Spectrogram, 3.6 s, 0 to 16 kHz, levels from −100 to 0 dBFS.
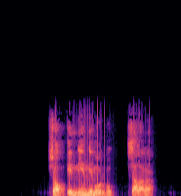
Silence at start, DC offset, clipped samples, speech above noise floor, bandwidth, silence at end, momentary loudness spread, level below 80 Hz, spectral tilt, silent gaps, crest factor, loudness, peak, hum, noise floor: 1 s; under 0.1%; under 0.1%; over 73 dB; 7.6 kHz; 0.55 s; 12 LU; -46 dBFS; -6.5 dB/octave; none; 18 dB; -18 LUFS; -2 dBFS; none; under -90 dBFS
